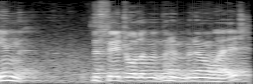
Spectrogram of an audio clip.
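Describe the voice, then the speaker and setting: Background noise is clearly audible. The speaker is a man. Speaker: economist debater. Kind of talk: debate presentation. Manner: halting, many fillers and repetitions.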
